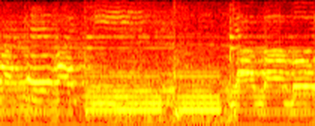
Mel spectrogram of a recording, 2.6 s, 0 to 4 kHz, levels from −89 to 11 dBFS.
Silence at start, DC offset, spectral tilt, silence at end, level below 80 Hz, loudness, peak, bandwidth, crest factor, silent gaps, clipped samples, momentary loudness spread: 0 s; 2%; -10.5 dB/octave; 0 s; -34 dBFS; -12 LUFS; 0 dBFS; 4 kHz; 10 dB; none; under 0.1%; 2 LU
